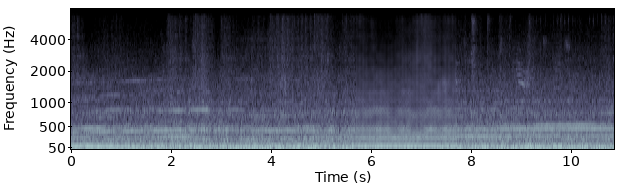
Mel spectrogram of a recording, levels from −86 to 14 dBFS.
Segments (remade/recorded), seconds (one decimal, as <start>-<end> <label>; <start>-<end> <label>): 0.0-5.7 recorded; 5.7-7.7 remade; 7.7-10.9 recorded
